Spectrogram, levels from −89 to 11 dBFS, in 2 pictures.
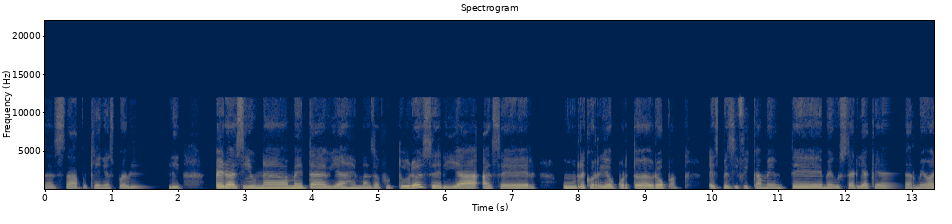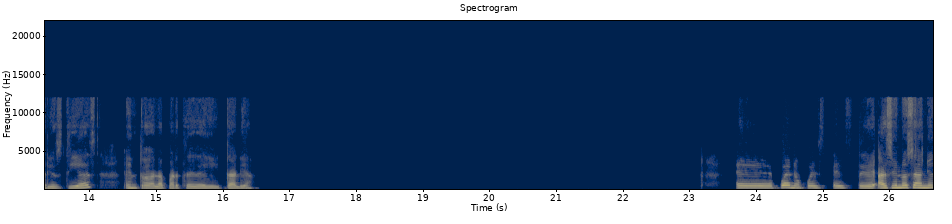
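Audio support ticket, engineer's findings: Call audio freeze, three events. 1.31–1.89 s: sound stalls, last sound stretched into a fading buzz, then about 250 ms of silence before resuming where it left off. 12.58–12.93 s: held buzz, barely any silence. 19.68–20.04 s: almost entirely dead air. Nothing lost, just inserted gaps of 0.55 s, 0.33 s and 0.35 s. Component: receive path, likely packets delayed in transit draining the jitter buffer empty.

Skip ahead at 2.07–2.10 s. Audible jump: speech lurches forward with almost no gap, joined nearly seamlessly. Roughly 0.4 s of audio gone. Component: jitter buffer discarding audio on overflow, or a stretch dropped in transit while later audio was already queued.

Jitter buffer slow-down, 2.40–5.90 s. Speech drags to 89% speed at unchanged pitch, vowels drawn out. 375 ms added. Component: jitter buffer refilling its reserve by repeating single pitch periods and pause fragments over and over.

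Jitter buffer speed-up, 7.61–9.99 s. Speech hurried, running at 123% speed with pitch unchanged. About half a second removed. Component: jitter buffer overfull, trimming short pitch-period slices repeatedly to bring delay back down.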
